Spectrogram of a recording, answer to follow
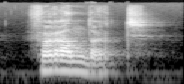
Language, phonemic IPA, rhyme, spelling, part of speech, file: Dutch, /vəˈrɑn.dərt/, -ɑndərt, veranderd, verb, Nl-veranderd.ogg
- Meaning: past participle of veranderen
